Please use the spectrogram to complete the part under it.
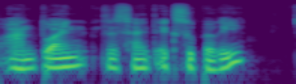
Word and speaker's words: Saint-Exupéry: El escritor del Principito fue ni más ni menos que un gran piloto de guerra llamado Antoine de Saint-Exupéry, no sé si lo pronuncié bien, Nico, tú corrígeme, tú que eres ahí el experto en el francés. Sí, buena pronunciación, 8 de 10.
